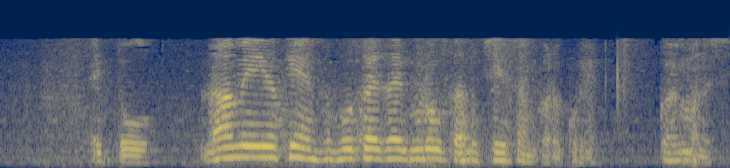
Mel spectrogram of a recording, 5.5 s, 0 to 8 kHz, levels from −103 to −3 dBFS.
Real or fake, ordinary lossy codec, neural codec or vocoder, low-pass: fake; AAC, 16 kbps; codec, 24 kHz, 0.9 kbps, WavTokenizer, medium speech release version 1; 7.2 kHz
